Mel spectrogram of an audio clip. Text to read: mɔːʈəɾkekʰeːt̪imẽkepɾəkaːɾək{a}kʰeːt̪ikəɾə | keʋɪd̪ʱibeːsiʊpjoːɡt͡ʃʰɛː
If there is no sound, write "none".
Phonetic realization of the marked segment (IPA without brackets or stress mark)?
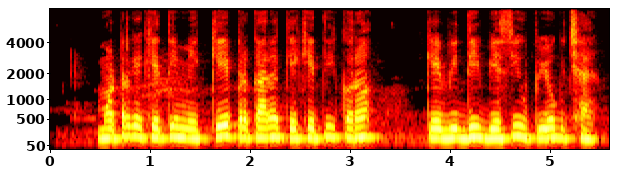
e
